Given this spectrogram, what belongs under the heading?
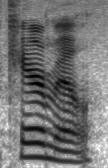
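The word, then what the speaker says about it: Carmel: they're two different things well carel spelled different c a r m e- l when you had another a in there caramel it's not there for looks okay you're like whatever it's Caramel Indiana and I don't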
